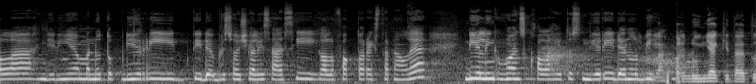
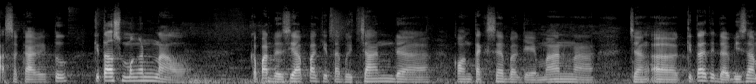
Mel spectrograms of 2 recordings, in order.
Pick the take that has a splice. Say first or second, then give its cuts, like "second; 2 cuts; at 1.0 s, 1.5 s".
first; 1 cut; at 6.7 s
